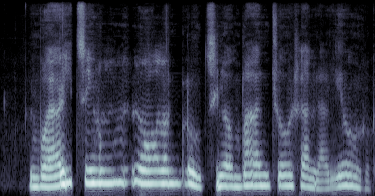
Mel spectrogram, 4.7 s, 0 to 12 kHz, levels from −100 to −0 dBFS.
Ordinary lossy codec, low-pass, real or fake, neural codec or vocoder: none; none; fake; codec, 24 kHz, 1.5 kbps, HILCodec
